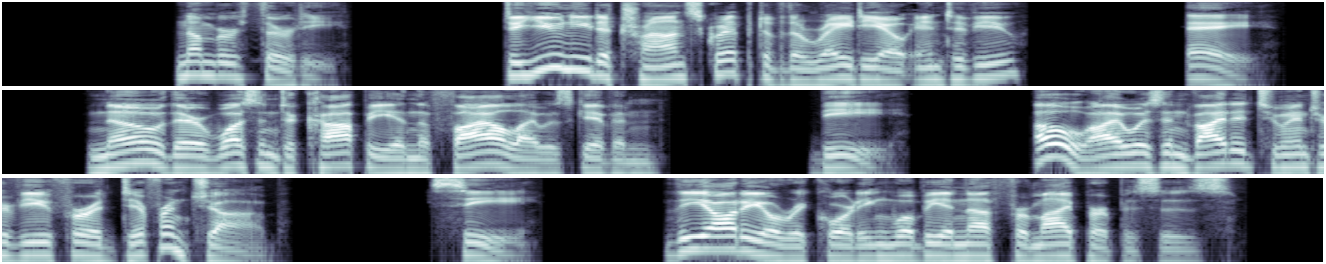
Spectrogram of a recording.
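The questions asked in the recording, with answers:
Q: Do you need a transcript of the radio interview?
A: C: The audio recording will be enough for my purposes.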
